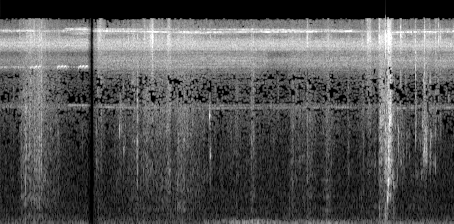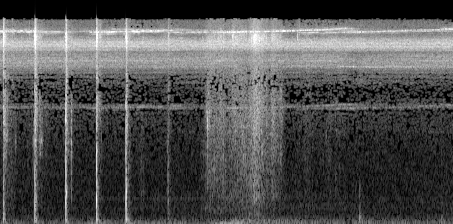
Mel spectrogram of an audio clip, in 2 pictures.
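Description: Hands rustling leaves and sticks and stirring the water of a small stream while clearing debris, with a run of five sharp knocks about half a second apart in the middle. A steady high drone of forest insects sits under it all.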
